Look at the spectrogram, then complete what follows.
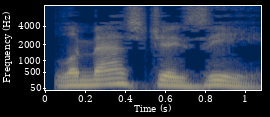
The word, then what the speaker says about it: La Marseillaise: La Marseillaise, French pronunciation, La Marseillaise, is the national anthem of France.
